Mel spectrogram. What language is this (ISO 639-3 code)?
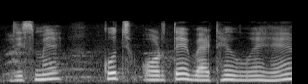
hin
